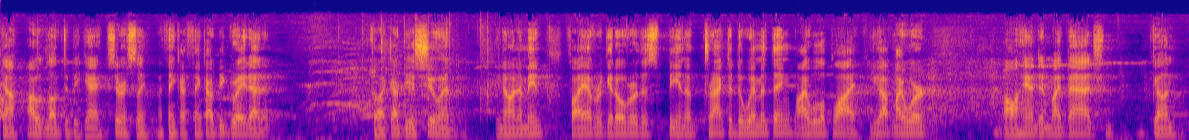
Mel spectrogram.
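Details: Adult male comedian in a stand-up performance who says he has stuttered for years since a softball injury; stuttering.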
